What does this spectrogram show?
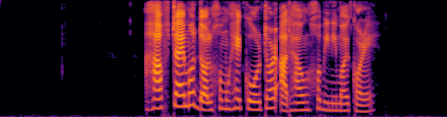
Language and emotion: Assamese, neutral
